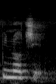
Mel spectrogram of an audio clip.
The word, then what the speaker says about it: Pinochet: Yes, we know it was a military coup, and it was led by General Augusto Pinochet, pronounced Pinochet, an army general led the coup.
